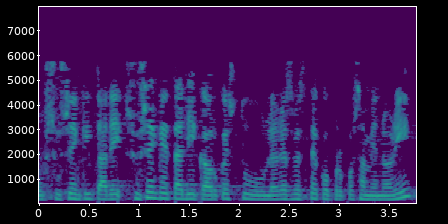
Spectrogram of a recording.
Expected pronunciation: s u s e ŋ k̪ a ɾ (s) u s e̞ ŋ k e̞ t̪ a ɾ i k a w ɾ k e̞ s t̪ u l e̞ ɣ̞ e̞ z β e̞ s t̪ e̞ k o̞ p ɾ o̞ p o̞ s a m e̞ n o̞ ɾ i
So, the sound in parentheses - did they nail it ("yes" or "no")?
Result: yes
